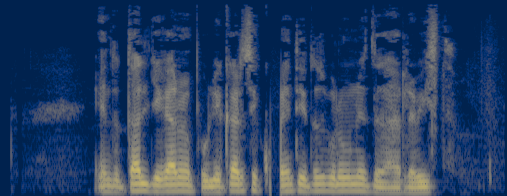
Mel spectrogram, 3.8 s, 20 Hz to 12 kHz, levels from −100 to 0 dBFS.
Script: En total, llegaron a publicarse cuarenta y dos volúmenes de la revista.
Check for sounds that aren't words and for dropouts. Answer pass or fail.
fail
